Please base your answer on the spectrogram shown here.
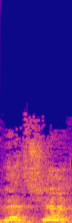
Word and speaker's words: Beth: they who are in Beth bethan and the word Beth is the equivalent of today's bait uh it's just spelled a little different pronounced a little different and it's towns and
